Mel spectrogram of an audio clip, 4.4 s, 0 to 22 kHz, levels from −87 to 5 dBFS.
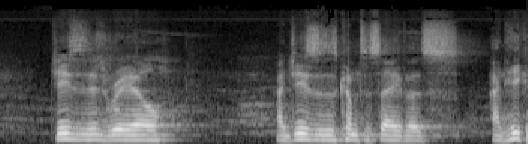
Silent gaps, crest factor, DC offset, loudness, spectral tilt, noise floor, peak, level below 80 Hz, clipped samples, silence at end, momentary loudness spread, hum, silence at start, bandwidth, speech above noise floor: none; 16 dB; under 0.1%; -15 LUFS; -5.5 dB/octave; -44 dBFS; 0 dBFS; -60 dBFS; under 0.1%; 0 s; 13 LU; none; 0.45 s; 16 kHz; 30 dB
